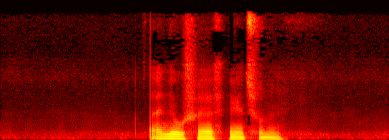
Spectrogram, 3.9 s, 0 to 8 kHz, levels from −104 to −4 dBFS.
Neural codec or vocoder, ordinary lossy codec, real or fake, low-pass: codec, 24 kHz, 0.9 kbps, WavTokenizer, large speech release; MP3, 32 kbps; fake; 7.2 kHz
